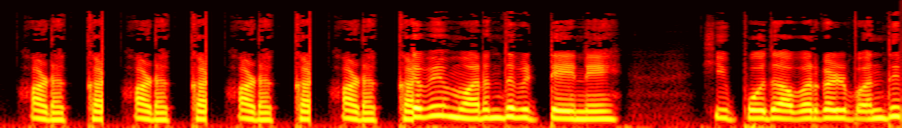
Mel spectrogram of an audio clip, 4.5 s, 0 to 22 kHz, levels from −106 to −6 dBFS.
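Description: A broken-record loop is already running as the audio opens and lasts until 2.07 s, just before "மறந்து விட்டேனே". It is likely a stalled player resending one 0.52 s fragment three times, so the waveform shows identical repeating blocks.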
